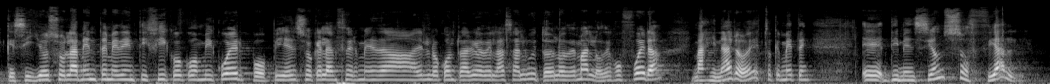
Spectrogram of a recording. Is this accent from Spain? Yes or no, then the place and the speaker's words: yes; Andalusia, Spain; en mi pueblo, en mi ciudad natal, a mí me llamaba mucho la atención que solamente venían gente de los pueblos alrededor. Venían de Tarifa, de San Roque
